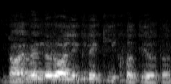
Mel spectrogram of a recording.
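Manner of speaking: normal talking voice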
